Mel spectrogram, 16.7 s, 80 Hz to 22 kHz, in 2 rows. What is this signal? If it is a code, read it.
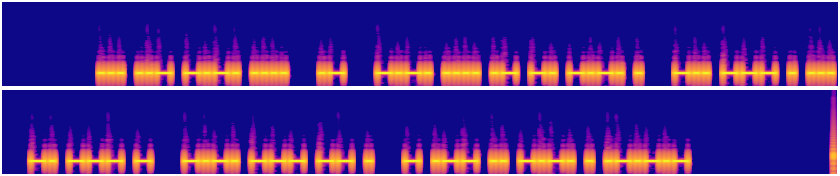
Morse code, heard as a keyed tone, about 25 wpm, 700 Hz. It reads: SUCH A CHANCE DOES NOT COME TWICE.
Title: Sentences from Top 1600 Words 25wpm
